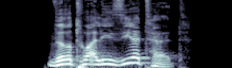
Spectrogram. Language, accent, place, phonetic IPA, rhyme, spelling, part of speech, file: German, Germany, Berlin, [vɪʁtualiˈziːɐ̯tət], -iːɐ̯tət, virtualisiertet, verb, De-virtualisiertet.ogg
- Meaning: inflection of virtualisieren: 1. second-person plural preterite 2. second-person plural subjunctive II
